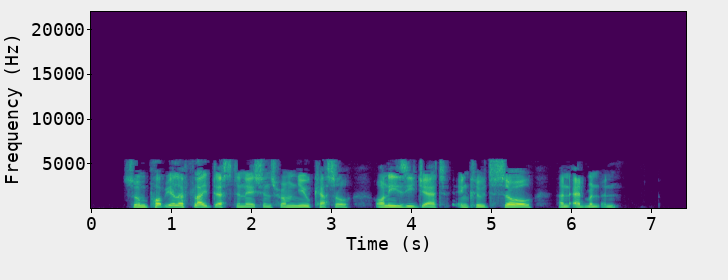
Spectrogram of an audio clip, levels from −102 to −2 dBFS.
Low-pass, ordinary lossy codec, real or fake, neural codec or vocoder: 5.4 kHz; MP3, 32 kbps; real; none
